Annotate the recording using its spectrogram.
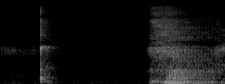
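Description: A single sharp click, then about a second later a breathy exhale with some rumble on the microphone, from a person who has just drunk from a mug.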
